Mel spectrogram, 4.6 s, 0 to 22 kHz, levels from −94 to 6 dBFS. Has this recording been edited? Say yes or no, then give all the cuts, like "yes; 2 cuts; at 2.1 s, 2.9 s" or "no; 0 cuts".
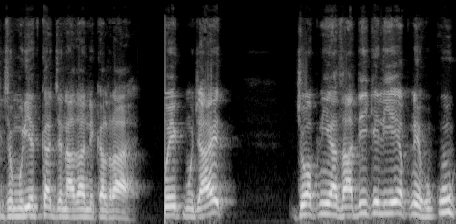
yes; 1 cut; at 1.6 s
